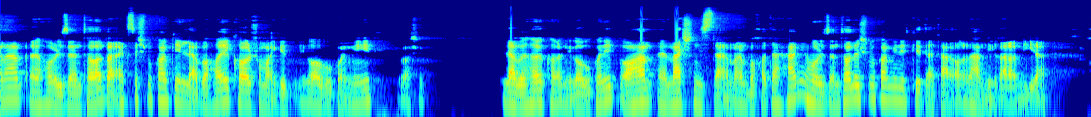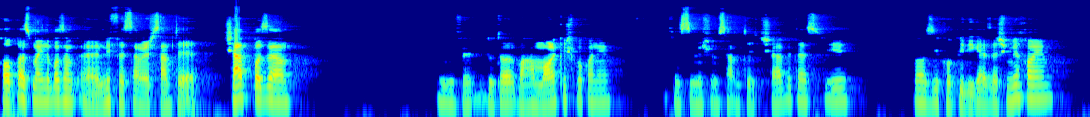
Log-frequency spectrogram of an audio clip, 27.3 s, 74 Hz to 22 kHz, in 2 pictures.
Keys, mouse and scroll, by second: 3.0 right click, 9.8 right click.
